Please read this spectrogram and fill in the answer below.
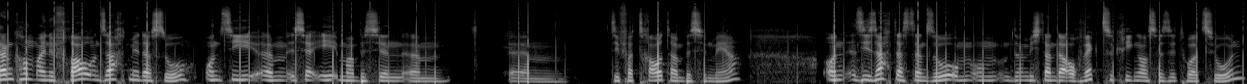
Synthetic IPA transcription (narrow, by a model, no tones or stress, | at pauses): d̥ankʰɔmtmaɪnəfʁ̥aʊʊntz̥aːk̚tmiːɐdasz̥oːʔʊntz̥iːɛːmɪstjaːʔeːʔɪmɐnbɪsçənʔɛːm | ʔɛːm | z̥iːfɛɐtʁ̥aʊt̚d̥aːnbɪsçənmeːɐ | ʔʊntz̥iːzaːk̚t̚d̥asd̥anzoːʊmʊmːɪçd̥andaːaʊxv̥ɛkt͡sukʁ̥iːɡŋ̩aʊsd̥eːɐzitʰuat͡sjoːn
